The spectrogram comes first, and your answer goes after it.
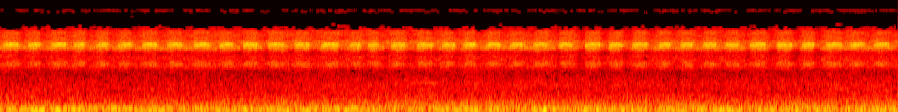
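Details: Cicada chorus in a park in Italy, a shrill high buzz throbbing in even pulses about three times a second, with a soft low rumble of wind beneath.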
